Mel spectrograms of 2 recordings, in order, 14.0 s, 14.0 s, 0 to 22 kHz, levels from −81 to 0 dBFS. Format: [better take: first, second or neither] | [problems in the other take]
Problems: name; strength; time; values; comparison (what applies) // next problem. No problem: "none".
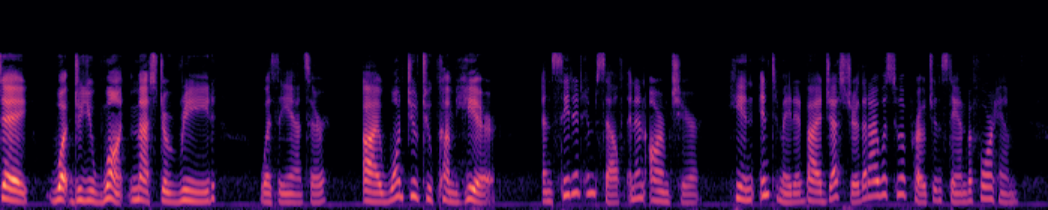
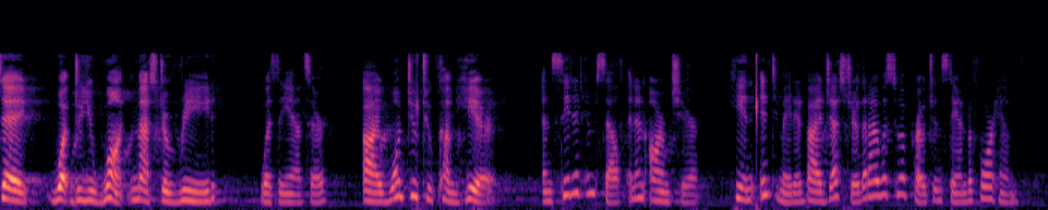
first | noise reduction (neural separator model SepFormer DNS4)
